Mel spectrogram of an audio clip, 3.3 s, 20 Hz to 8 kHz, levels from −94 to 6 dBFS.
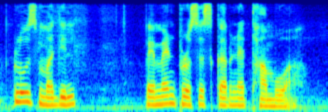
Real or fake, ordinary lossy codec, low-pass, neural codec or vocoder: fake; none; 7.2 kHz; codec, 16 kHz in and 24 kHz out, 1 kbps, XY-Tokenizer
